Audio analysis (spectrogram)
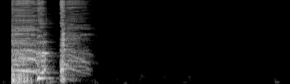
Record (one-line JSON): {"cough_length": "2.9 s", "cough_amplitude": 32768, "cough_signal_mean_std_ratio": 0.35, "survey_phase": "beta (2021-08-13 to 2022-03-07)", "age": "45-64", "gender": "Female", "wearing_mask": "No", "symptom_none": true, "smoker_status": "Never smoked", "respiratory_condition_asthma": true, "respiratory_condition_other": false, "recruitment_source": "REACT", "submission_delay": "2 days", "covid_test_result": "Negative", "covid_test_method": "RT-qPCR"}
